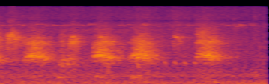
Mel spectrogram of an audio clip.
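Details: Wild Formosan rock macaque troop on a walking trail in Shoushan Nature Park. After a scuffle, a troop male displays to show his strength. Five harsh, breathy bursts about half a second apart, mid-to-high pitched, over a quiet background.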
